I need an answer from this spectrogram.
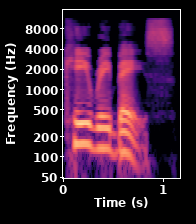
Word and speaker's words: Kiribati: Its name is pronounced kay base.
